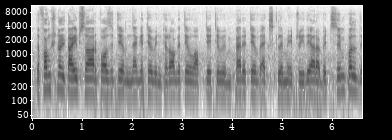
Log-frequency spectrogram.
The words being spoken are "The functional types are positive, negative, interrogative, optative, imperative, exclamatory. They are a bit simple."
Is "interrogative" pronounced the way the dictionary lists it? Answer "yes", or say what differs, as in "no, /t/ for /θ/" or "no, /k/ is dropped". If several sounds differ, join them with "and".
yes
